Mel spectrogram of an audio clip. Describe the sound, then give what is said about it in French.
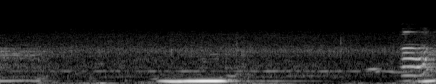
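A humpback whale vocalizes in reply, first with a loud, long, low moan and then with a shorter call at the end, over a quiet steady hum. “Est-ce que ça, c'est une baleine à bosse qui répond, ça?”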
